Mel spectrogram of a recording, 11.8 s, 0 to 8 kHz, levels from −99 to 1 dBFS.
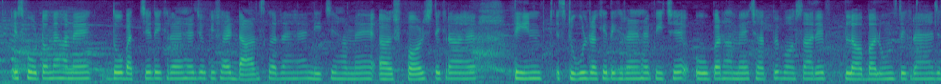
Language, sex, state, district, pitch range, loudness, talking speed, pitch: Hindi, female, Bihar, Samastipur, 200-215 Hz, -33 LUFS, 210 wpm, 210 Hz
